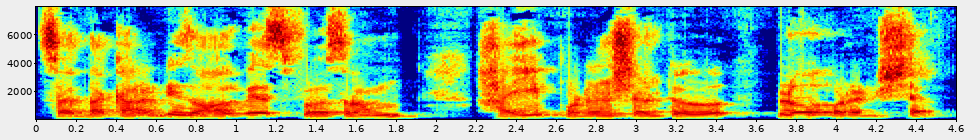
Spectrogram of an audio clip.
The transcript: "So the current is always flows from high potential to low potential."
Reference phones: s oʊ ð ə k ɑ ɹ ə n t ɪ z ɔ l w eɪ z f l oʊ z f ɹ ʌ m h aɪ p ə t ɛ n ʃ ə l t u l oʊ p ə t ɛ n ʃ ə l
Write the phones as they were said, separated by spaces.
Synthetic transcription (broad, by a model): s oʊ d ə k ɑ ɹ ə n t ɪ z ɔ l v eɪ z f oʊ s f ɹ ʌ m h aɪ p ə t ɛ n ʃ ə l t u l oʊ p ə t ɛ n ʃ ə l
